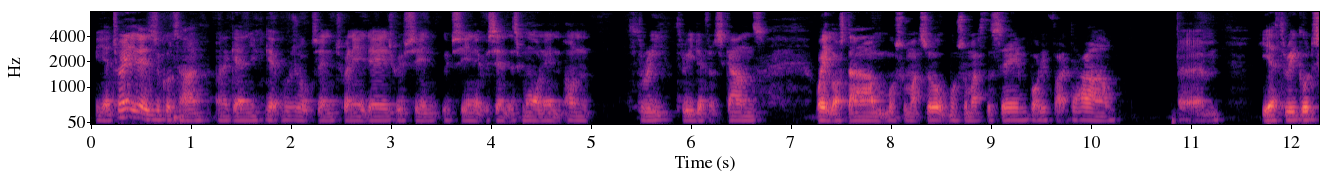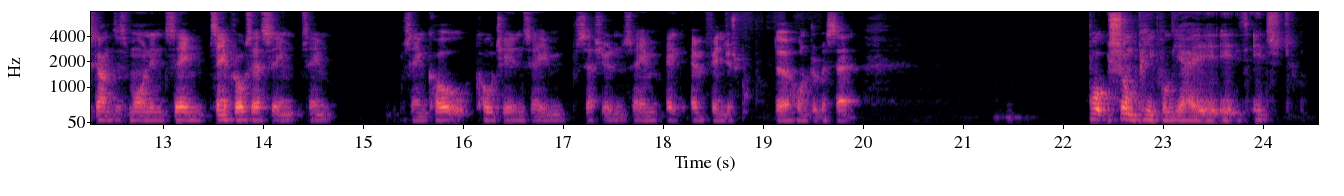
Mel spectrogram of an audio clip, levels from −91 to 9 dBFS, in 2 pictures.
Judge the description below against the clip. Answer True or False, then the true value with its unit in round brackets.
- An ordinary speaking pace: True (180 wpm)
